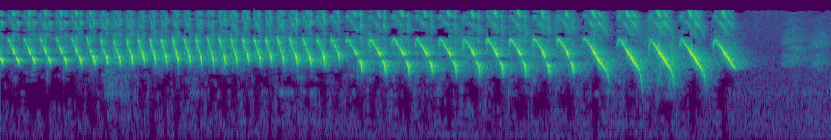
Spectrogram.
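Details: Canary performing a long roll for use as a training lure; a fast, even trill gradually slowing into separate loud descending notes, ending abruptly in near silence.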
